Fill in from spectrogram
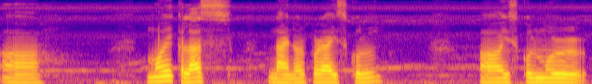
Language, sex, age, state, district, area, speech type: Assamese, male, 18-30, Assam, Tinsukia, rural, spontaneous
